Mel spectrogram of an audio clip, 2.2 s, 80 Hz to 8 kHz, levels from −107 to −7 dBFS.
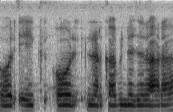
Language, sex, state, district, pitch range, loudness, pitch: Hindi, male, Chhattisgarh, Raipur, 130-135 Hz, -19 LUFS, 135 Hz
